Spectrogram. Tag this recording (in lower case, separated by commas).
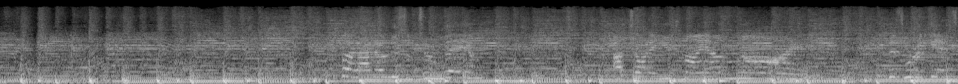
music, punk rock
